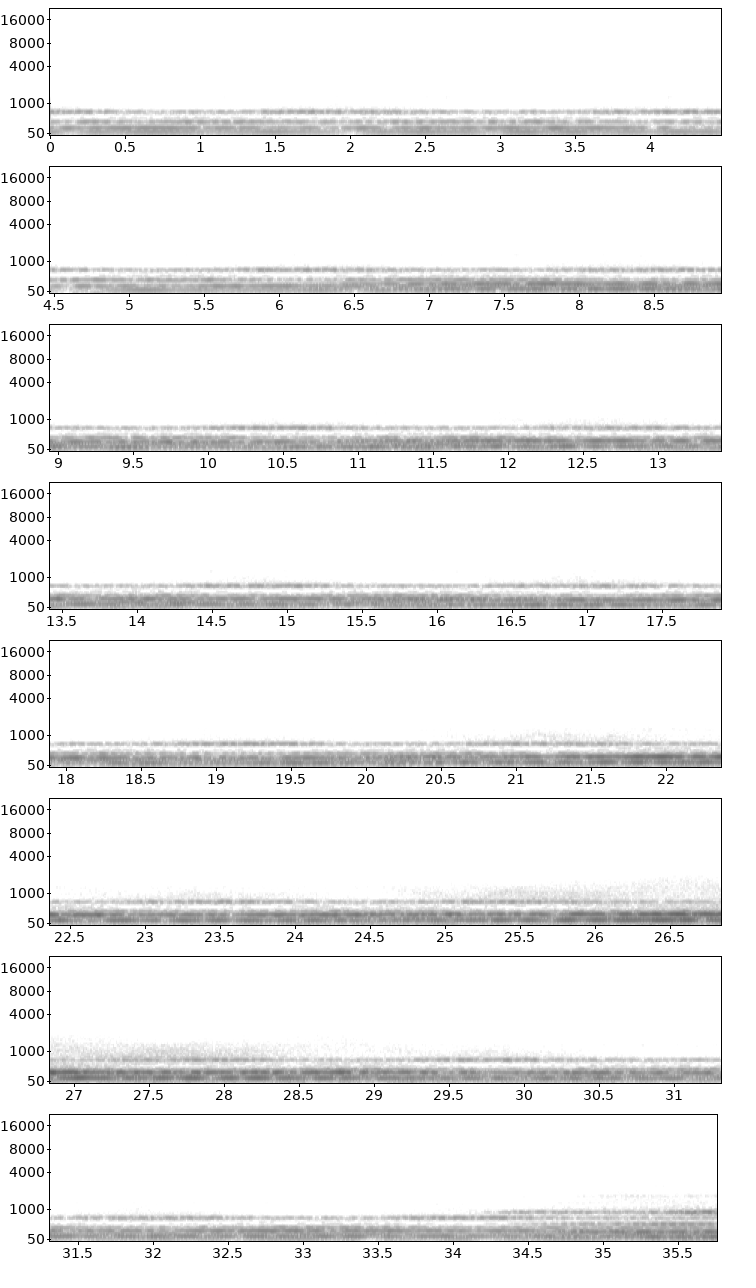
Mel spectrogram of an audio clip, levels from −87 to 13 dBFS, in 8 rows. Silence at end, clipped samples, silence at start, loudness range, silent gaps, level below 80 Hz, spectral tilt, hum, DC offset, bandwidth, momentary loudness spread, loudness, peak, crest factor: 0 s; under 0.1%; 0 s; 16 LU; none; -64 dBFS; -13.5 dB/octave; none; under 0.1%; 1.9 kHz; 15 LU; -45 LUFS; -26 dBFS; 18 dB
